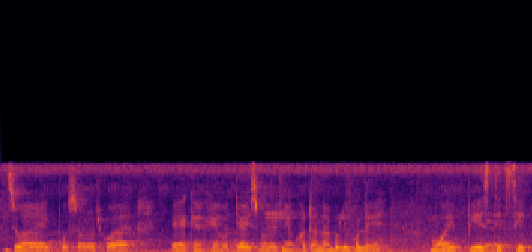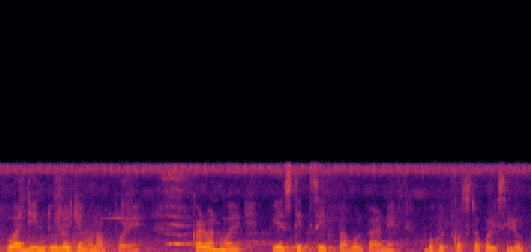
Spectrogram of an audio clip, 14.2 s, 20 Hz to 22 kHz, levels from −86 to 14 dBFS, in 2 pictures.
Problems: constant background noise, background conversations at intervals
